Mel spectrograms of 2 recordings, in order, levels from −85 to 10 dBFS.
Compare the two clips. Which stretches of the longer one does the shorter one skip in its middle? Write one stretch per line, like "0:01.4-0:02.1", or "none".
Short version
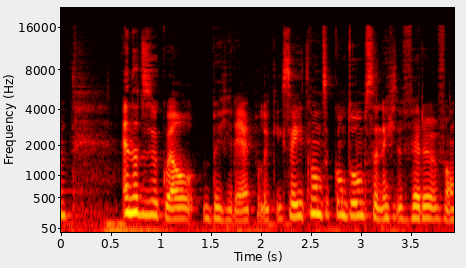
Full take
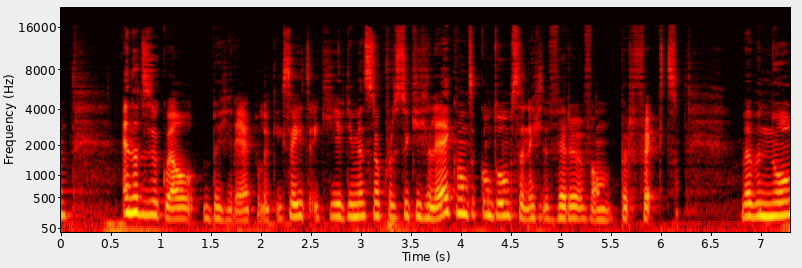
0:02.5-0:03.9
